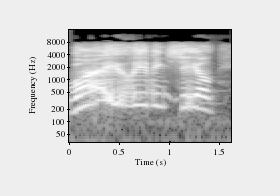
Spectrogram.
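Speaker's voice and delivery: play-acted, far too loud, high-pitched blurt. Retelling how a companion nearly blew their cover, retelling a loud outburst. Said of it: "He said it so loud".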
